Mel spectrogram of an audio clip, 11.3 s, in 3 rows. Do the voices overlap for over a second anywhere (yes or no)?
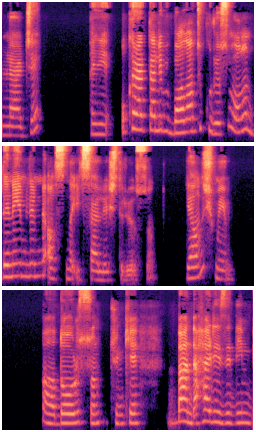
no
